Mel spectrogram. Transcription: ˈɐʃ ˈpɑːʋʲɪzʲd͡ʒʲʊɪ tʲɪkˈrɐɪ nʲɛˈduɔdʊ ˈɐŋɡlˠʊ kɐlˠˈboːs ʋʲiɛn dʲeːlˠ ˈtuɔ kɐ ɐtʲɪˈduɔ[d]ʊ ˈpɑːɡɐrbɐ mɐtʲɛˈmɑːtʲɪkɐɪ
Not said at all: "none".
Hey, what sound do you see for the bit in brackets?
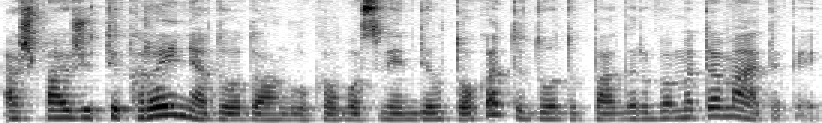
d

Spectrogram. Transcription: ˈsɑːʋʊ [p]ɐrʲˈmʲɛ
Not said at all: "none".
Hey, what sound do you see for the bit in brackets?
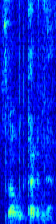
t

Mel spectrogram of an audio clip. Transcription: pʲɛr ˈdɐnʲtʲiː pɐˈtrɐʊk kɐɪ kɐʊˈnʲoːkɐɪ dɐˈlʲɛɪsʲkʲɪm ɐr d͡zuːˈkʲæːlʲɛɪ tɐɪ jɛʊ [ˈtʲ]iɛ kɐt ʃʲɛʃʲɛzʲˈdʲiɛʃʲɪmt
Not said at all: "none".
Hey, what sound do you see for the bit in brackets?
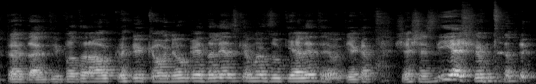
tʲ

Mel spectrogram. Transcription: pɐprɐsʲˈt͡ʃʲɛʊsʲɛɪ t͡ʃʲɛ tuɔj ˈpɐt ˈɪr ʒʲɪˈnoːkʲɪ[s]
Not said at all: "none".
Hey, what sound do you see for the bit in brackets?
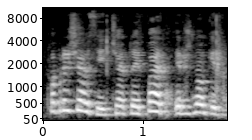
t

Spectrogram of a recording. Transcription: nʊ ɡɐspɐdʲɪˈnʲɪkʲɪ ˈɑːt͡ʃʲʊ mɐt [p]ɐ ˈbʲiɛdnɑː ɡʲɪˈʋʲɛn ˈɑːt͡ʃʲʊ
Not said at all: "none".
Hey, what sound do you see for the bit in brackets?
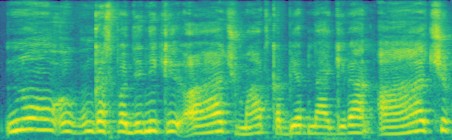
k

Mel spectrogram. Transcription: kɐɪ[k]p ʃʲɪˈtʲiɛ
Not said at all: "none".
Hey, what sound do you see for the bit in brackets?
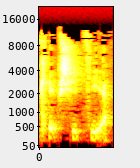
none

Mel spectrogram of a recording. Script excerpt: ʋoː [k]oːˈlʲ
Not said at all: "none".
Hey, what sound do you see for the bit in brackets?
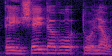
t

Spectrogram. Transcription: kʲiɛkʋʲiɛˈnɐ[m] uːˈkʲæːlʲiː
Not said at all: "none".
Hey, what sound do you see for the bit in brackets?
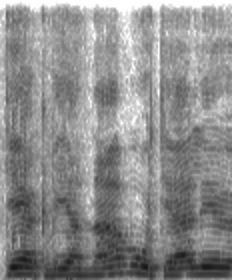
m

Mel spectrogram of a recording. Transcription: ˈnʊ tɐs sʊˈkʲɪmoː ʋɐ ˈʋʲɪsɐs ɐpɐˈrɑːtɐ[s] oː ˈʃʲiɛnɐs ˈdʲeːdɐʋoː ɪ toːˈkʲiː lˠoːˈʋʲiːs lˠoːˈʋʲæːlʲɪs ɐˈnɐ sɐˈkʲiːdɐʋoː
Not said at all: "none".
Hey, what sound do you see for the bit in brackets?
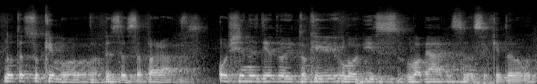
s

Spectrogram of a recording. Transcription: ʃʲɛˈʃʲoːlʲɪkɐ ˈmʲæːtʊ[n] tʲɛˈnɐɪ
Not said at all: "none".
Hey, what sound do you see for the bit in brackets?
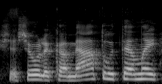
none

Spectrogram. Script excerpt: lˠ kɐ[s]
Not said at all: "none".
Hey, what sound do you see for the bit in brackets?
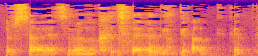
t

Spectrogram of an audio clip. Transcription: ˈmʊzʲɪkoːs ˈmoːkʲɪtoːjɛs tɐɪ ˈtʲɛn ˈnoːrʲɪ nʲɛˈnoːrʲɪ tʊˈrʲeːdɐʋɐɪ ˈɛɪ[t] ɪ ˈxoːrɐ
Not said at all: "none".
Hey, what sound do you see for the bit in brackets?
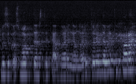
t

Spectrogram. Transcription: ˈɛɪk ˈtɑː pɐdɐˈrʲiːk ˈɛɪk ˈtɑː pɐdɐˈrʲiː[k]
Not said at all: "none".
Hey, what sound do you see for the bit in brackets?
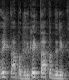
k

